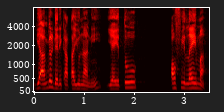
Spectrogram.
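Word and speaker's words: ὀφείλημα: Bapak Ibu, kata kesalahan ini diambil dari kata Yunani, yaitu ophilema. Jadi bahasanya itu kalau pronounce-nya itu saya cek tadi pagi, ophilema cara bacanya.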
